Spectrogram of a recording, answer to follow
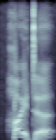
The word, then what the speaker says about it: heute: EU is equal to OY sound. Heute is equal to heute, today.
